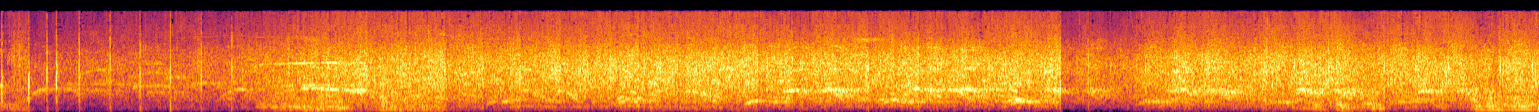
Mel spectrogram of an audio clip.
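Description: crowd, audience standing

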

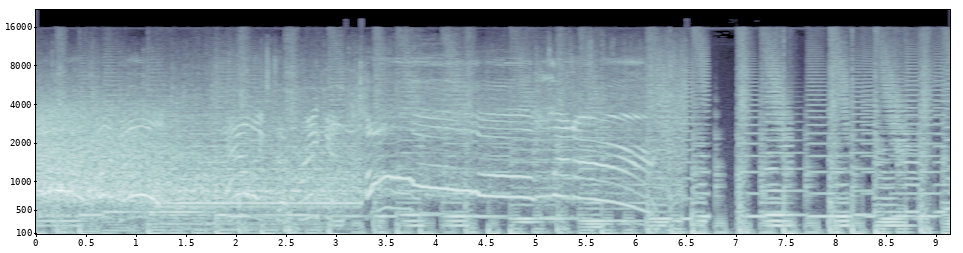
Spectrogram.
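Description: crowd, hockey arena crowd cheering

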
